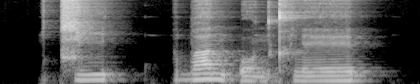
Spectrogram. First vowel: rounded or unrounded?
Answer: unrounded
